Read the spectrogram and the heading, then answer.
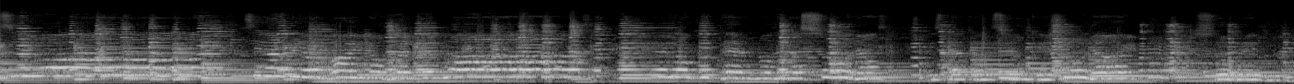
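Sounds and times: acoustic guitar: 0:00.0 - 0:12.9
person singing: 0:00.0 - 0:12.9.

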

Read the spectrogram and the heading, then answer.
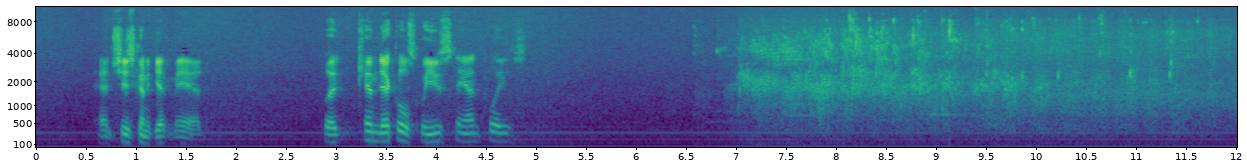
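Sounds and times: audience applauding: 0:07.0 - 0:12.0.

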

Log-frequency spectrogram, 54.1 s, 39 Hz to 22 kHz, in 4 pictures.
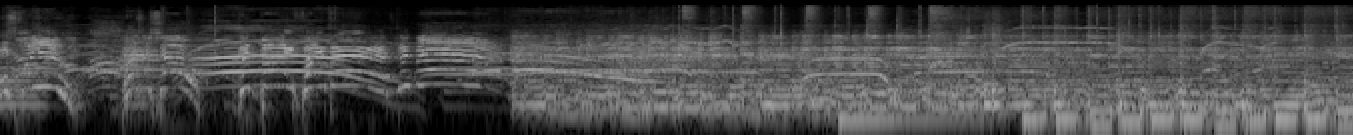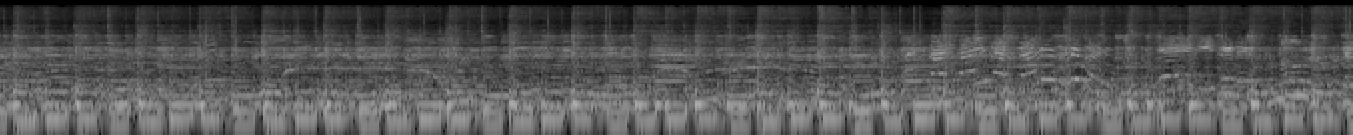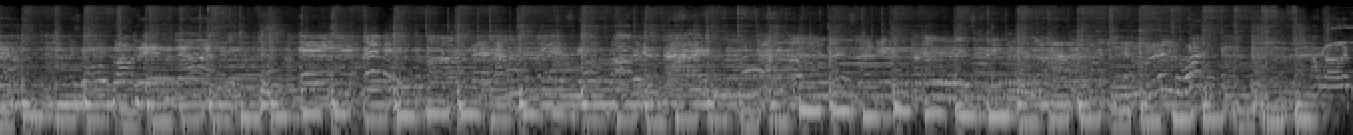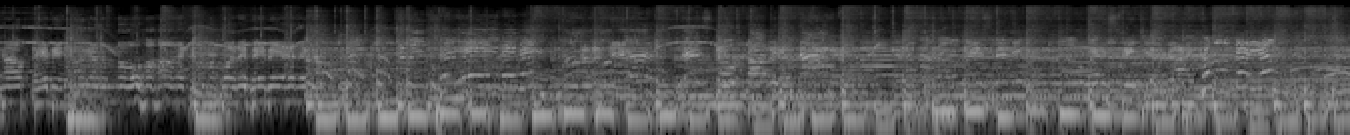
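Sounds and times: rock band playing: 0:04.9 - 0:54.0.

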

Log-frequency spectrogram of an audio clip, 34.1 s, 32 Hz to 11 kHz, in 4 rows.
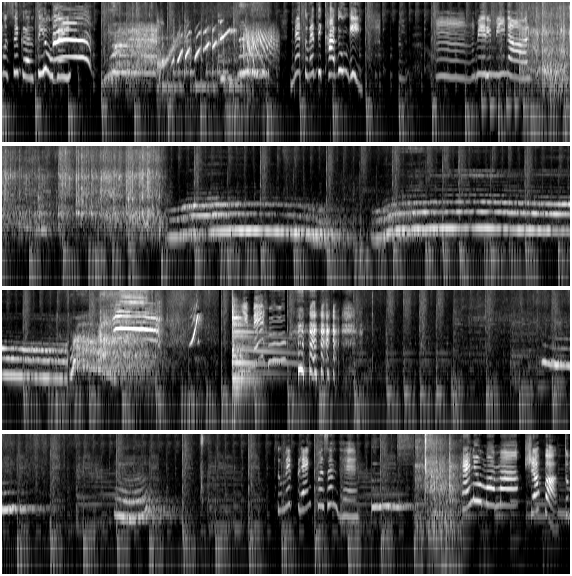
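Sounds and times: background music with steady beat: 0:00.0 - 0:07.8, 0:08.5 - 0:18.2, 0:20.1 - 0:34.0
girl screaming: 0:00.7 - 0:04.2, 0:14.1 - 0:19.5
rising cartoon whistles: 0:02.4 - 0:04.2, 0:19.8 - 0:20.1
cat hissing and yowling: 0:14.1 - 0:19.6.

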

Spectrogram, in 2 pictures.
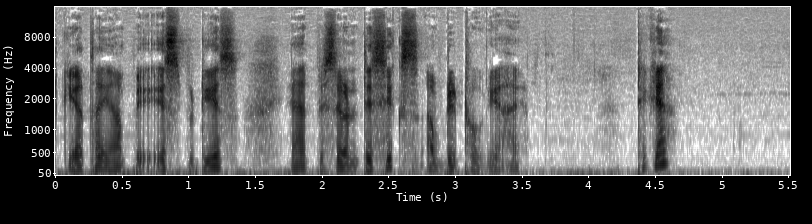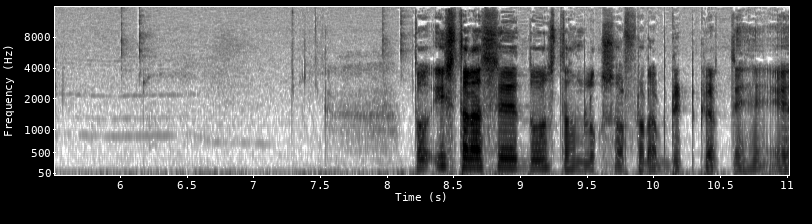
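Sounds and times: computer mouse clicks: 0:05.5 - 0:06.3, 0:07.3 - 0:08.2.

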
